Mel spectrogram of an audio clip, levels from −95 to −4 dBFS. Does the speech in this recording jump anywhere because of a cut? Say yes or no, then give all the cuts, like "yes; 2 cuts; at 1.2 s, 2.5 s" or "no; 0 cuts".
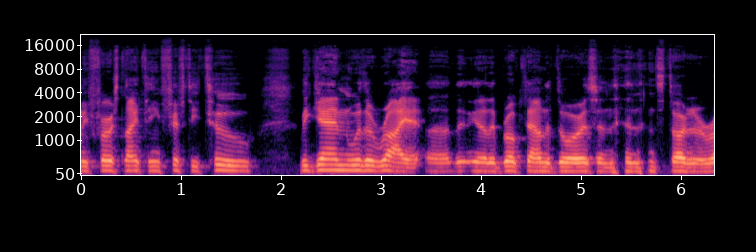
yes; 2 cuts; at 2.1 s, 3.4 s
